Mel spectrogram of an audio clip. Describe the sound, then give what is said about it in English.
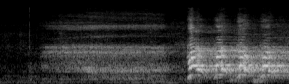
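A voice imitates an annoying dog's bark: a few rapid, snorting bark bursts near the end, after a sustained breathy hum. “not loud like that, just that annoying bark that we all want to squeeze and kill.”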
